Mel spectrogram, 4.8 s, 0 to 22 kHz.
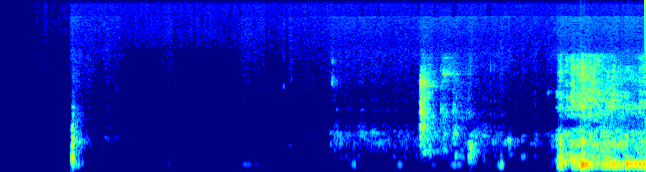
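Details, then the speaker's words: Honda SP125 with check light and random multiple-cylinder misfire code: with the faulty adapter removed and connected directly, a click then the engine starts well and settles to a steady, even idle; the adapter was the fault. "So இந்த adapter நம்ம வந்து கழட்டிட்டு டைரக்டா புடிச்சு start பண்ணும்போது நல்லாவே start ஆகுது so இந்த அடாப்டர் தான் கம்ப்ளைன்ட்"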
